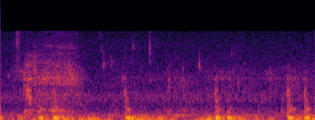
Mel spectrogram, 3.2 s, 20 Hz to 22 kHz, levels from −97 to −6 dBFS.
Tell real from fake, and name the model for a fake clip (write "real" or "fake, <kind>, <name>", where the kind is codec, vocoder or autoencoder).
real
